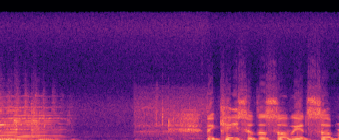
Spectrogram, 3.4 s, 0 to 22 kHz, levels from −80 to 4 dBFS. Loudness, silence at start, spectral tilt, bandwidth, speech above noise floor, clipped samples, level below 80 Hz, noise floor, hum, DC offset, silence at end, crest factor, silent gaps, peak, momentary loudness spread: -15 LUFS; 0 s; -3 dB/octave; over 20 kHz; 23 dB; under 0.1%; -52 dBFS; -38 dBFS; none; under 0.1%; 0 s; 16 dB; none; 0 dBFS; 20 LU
